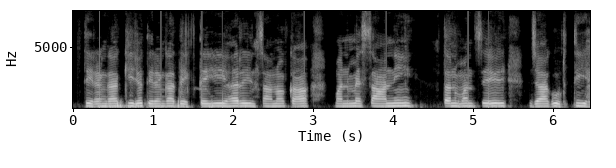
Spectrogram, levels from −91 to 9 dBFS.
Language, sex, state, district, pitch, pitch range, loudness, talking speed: Hindi, female, Bihar, Jahanabad, 205 Hz, 195-210 Hz, -17 LUFS, 160 wpm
